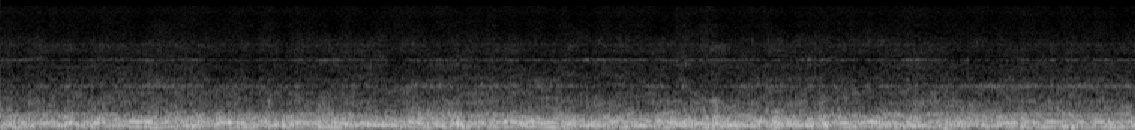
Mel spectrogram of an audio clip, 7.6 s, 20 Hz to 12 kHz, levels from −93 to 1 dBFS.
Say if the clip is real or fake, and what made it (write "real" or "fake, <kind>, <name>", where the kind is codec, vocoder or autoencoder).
fake, codec, SNAC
